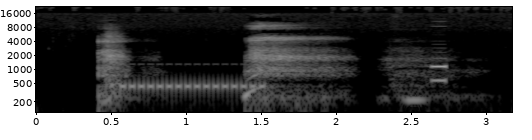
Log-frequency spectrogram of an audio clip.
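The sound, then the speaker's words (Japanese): A telephone call is being placed: faint electronic dialing tones, including a sustained steady tone followed by a few short beeps, with a soft breathy sound near the start and no talking. “あら、もうかけちゃってるからすぐに出ると思うよ。”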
